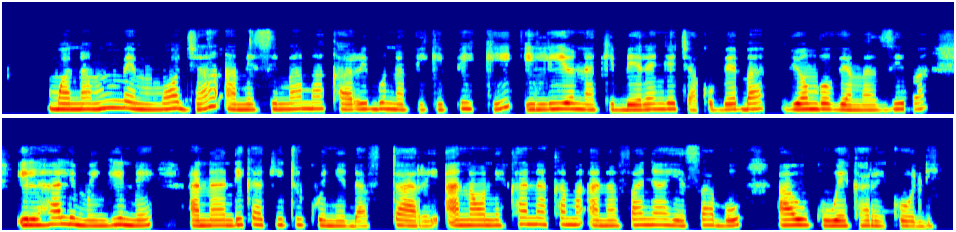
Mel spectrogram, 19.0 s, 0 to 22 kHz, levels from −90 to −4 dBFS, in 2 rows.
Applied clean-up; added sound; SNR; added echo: none; none; none; none.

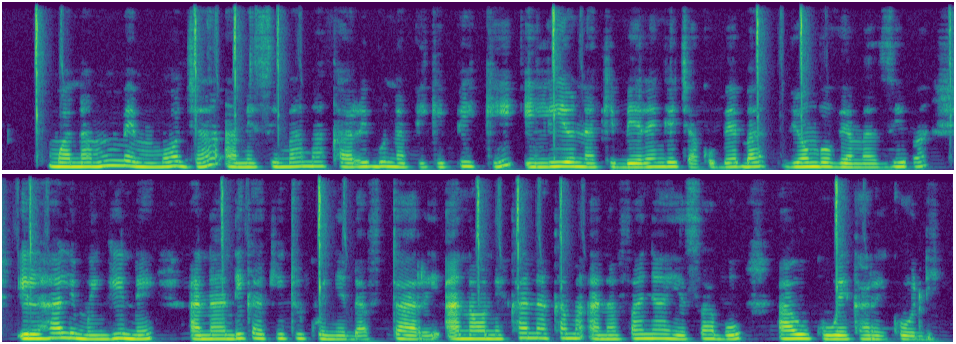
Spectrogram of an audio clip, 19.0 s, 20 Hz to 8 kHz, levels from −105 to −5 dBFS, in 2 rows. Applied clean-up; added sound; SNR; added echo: none; Scissors; 19 dB; reverberation time 0.2 s.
